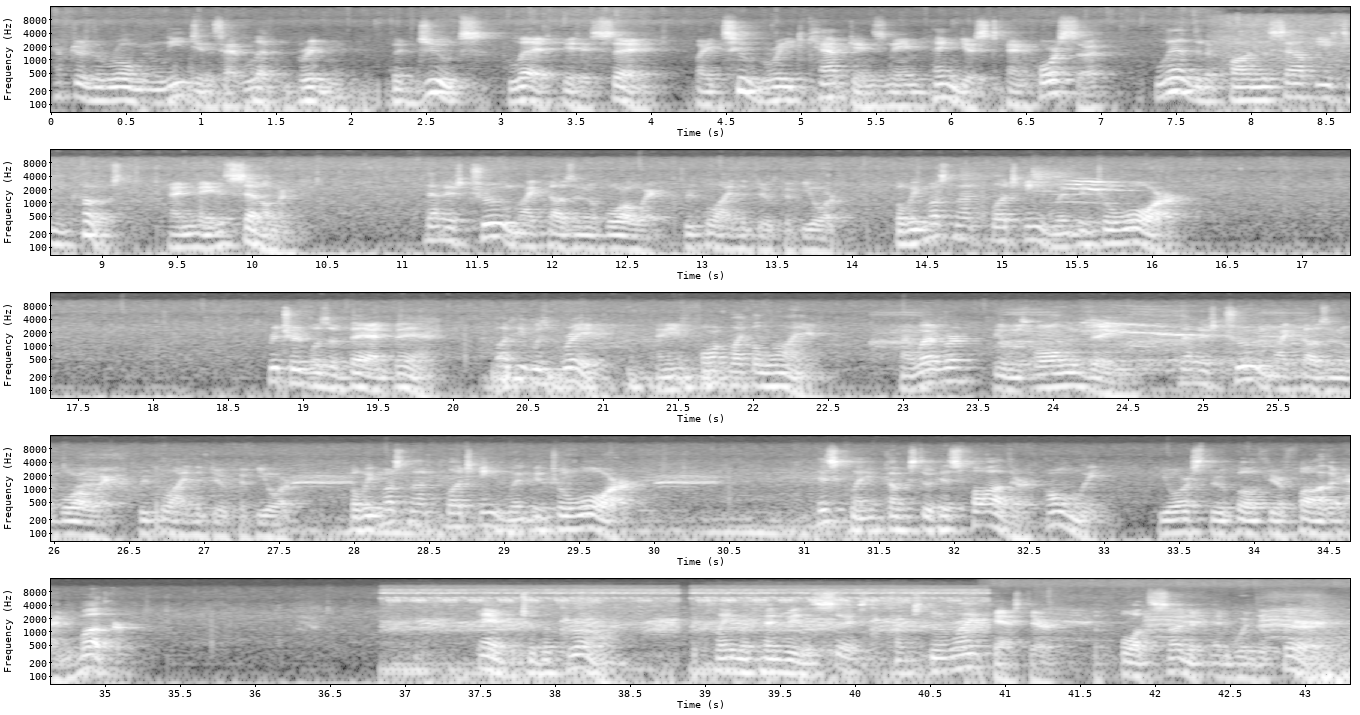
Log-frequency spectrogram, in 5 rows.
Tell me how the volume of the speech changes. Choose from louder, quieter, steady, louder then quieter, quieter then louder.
steady.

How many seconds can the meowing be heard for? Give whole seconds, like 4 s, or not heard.
3 s.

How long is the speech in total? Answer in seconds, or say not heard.
37 s.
